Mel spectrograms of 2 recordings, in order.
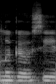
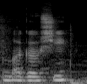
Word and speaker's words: Lugosi: it's not it's not Lugosi its logo she its Hungarian so the SI is pronounced she and that is why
